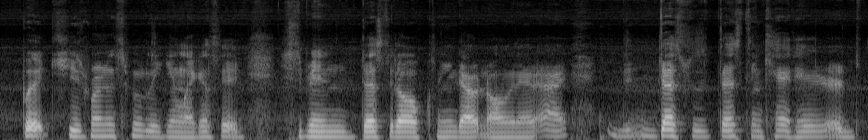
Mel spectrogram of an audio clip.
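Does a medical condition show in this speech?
Yes: cerebral palsy; diplegia.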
